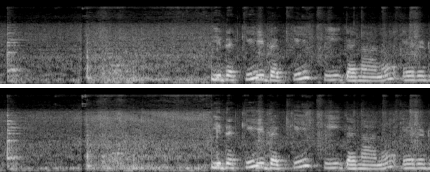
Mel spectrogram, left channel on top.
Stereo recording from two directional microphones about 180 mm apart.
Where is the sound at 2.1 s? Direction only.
5° left (ahead or behind).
